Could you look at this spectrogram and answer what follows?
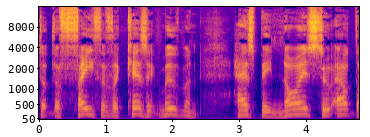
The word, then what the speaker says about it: Keswick: You pronounce it sometimes Keswick, but it's actually Keswick.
